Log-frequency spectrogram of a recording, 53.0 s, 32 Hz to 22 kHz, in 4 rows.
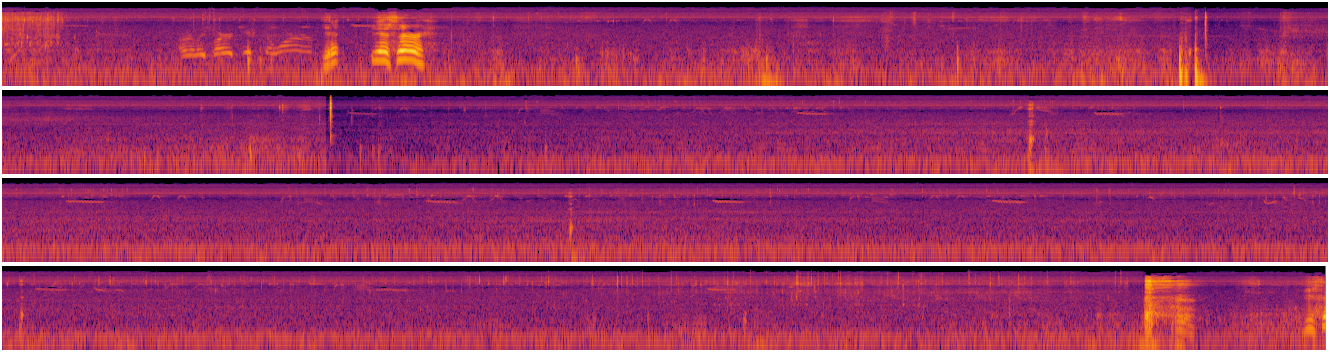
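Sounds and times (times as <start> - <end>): faint low hum: 0.0 - 53.0.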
